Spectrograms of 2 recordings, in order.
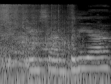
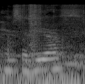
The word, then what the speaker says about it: quesadilla: Quesadilla, so they're like birria quesadillas.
